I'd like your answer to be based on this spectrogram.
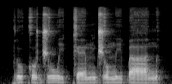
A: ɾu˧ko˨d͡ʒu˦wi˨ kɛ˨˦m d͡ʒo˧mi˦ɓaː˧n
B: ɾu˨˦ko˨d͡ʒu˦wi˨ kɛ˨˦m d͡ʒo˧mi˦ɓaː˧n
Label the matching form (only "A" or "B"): A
